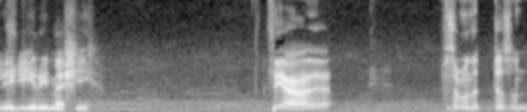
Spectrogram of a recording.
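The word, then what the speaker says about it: 握り飯: Nigiri mishi. Nigiri meshi. See, for someone that doesn't know Japanese, trying to pronounce things.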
